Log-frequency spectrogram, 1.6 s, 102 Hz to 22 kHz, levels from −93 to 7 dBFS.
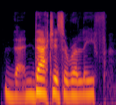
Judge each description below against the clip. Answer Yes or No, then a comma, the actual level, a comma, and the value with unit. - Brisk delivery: No, average, 195 wpm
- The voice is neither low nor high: Yes, medium, 175 Hz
